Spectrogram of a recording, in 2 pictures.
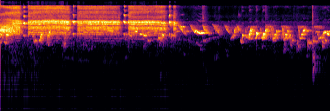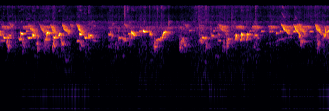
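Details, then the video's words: Bulbul kept in an aviary, very vocal: a harsh hissing rush for the first seconds, then a long run of quick, jumbled chirps and twittering notes that rise and fall in a steady stream. "KUTILANG EMAS MATA PUTIH SUPER GACOR"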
